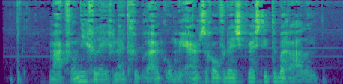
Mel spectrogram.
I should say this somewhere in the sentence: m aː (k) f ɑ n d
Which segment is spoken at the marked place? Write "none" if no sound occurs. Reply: k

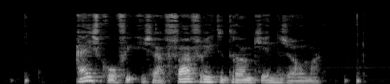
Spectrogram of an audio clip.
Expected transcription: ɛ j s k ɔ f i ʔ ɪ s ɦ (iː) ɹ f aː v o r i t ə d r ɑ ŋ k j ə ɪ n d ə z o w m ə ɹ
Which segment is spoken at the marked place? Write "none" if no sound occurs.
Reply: aː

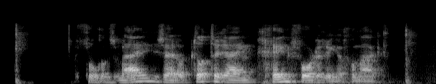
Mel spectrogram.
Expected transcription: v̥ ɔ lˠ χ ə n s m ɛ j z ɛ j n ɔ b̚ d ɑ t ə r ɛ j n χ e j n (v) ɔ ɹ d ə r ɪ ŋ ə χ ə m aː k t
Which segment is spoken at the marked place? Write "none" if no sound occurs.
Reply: v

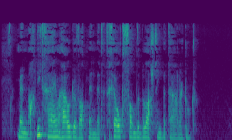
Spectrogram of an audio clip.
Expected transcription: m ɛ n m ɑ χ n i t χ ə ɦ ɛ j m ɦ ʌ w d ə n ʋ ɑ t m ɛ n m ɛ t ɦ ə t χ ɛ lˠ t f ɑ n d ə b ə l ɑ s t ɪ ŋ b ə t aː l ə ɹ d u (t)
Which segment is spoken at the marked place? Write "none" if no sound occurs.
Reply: t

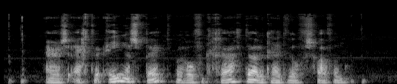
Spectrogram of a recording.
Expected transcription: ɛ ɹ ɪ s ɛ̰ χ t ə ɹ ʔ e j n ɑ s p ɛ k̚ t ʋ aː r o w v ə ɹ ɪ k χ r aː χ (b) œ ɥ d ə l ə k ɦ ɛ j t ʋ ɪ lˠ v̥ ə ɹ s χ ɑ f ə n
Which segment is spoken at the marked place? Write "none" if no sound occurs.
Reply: d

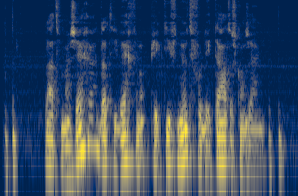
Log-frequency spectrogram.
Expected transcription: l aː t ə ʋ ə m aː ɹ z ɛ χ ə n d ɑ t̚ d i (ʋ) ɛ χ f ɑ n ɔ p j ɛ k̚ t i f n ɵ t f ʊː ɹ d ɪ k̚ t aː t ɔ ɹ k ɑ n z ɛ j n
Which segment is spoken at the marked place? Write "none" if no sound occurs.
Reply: ʋ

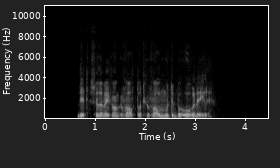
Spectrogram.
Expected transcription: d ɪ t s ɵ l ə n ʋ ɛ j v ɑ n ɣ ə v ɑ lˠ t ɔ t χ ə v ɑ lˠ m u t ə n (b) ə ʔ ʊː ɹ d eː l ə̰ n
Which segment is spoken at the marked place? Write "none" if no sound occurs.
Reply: b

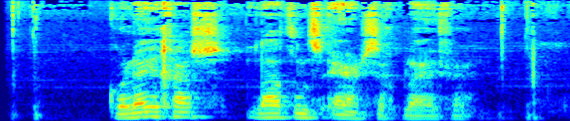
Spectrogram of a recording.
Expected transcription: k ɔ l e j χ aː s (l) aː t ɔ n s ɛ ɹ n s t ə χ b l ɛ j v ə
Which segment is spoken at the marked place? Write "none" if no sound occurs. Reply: l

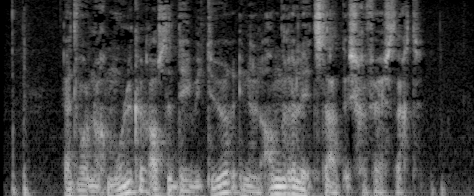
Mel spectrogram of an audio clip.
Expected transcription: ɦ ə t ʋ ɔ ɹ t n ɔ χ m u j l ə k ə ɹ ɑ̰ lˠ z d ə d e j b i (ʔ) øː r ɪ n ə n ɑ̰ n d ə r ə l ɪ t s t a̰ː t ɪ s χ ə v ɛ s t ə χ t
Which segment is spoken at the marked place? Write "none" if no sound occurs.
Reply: t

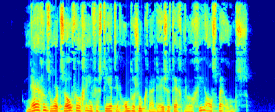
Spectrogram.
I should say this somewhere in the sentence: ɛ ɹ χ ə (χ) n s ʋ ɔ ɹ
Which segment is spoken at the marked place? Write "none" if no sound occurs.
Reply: none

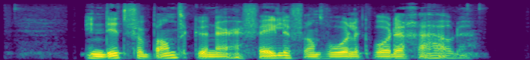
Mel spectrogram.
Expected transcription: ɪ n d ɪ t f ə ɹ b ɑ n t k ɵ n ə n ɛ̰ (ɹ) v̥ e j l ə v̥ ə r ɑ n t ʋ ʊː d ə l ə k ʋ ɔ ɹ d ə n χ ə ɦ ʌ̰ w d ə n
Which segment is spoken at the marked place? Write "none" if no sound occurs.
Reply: ɹ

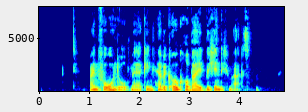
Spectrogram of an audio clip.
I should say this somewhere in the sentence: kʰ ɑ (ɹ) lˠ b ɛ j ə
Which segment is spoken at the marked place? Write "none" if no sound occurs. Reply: none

